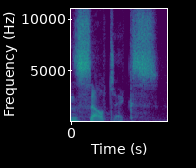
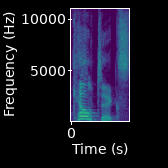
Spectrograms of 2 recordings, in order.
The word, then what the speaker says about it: Celtics: team Larry Bird and two Boston Celtics not Celtx like one of my cousin's once pronounced it I don't know why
